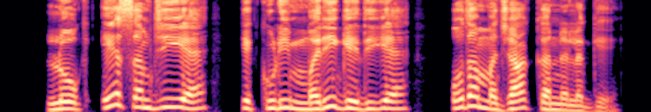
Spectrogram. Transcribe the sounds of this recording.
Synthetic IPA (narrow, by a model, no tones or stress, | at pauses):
loːkeːsɐmd͡ʒiɛ | kekʊɽimɐɾiɡeːd̪ijɛ | oːd̪amɐd͡ʒaːkːɐɾnelɐɡːḛː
